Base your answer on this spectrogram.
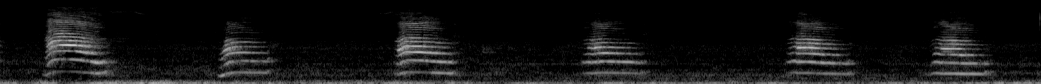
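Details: Repeated cat meows, six clear calls spaced about every one and a half to two seconds, each a short wavering tone with many overtones, the first loudest, over a soft low hum.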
